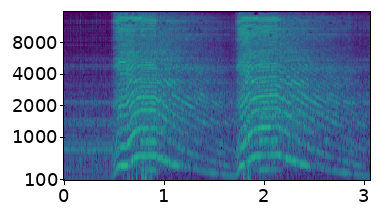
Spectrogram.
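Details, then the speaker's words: Nitro RC engine being tuned from a rich setting, low-speed needle leaned and idle gap reduced; two blips where the scream climbs slowly and sags, not revving up crisply, so the high-speed needle is then leaned: rich high-speed needle. "not quite revving up so i leaned that high-speed needle just there"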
